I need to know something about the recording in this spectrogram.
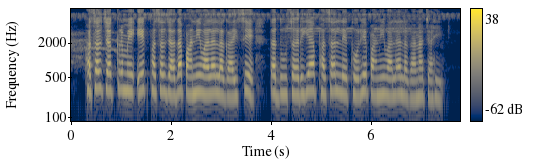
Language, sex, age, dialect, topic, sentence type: Chhattisgarhi, female, 18-24, Northern/Bhandar, agriculture, statement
